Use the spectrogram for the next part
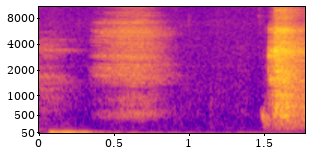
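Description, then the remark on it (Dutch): A single sneeze, fairly loud: a breathy intake of air, a short pause, then a sharp explosive burst of breath. No one speaks. “Gezondheid. Gezondheid.”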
